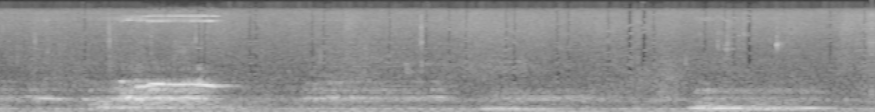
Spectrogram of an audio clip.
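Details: Child's asthma attack on a virtual pediatric auscultation simulator, with household mite sensitization, bronchodilator therapy prescribed: expiratory wheezing.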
